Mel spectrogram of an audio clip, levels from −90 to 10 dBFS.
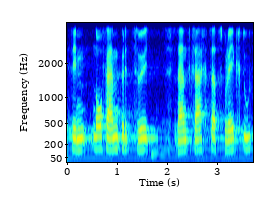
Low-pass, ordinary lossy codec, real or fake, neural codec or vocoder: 3.6 kHz; none; real; none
